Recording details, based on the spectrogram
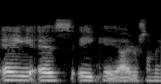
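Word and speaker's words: Psaki: Wasn't it's pronounced because wasn't it like P A S A K I or something? It was pronounced like Saki.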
